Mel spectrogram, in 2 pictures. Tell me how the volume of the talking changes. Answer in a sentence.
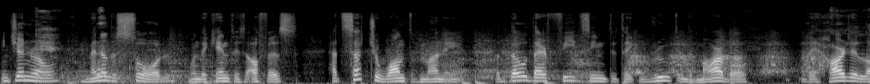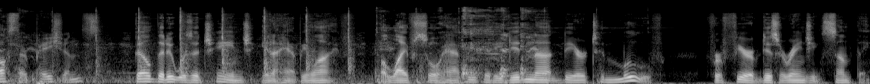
The volume of the talking stays about the same.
